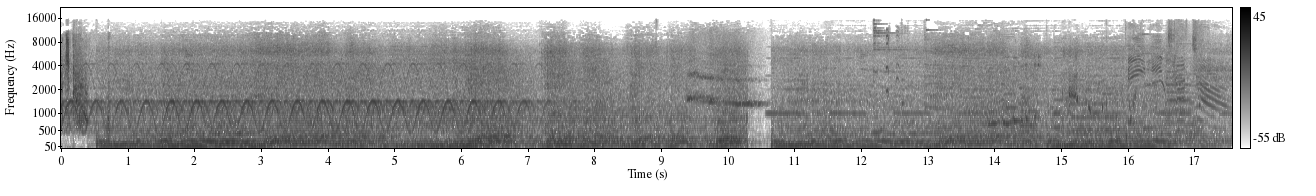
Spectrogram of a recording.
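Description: A fast warbling siren, rising and falling about three times a second, over background music with a heavy bass; the siren stops about seven seconds in. After a brief break near the middle, the music carries on with a steady high beep.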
